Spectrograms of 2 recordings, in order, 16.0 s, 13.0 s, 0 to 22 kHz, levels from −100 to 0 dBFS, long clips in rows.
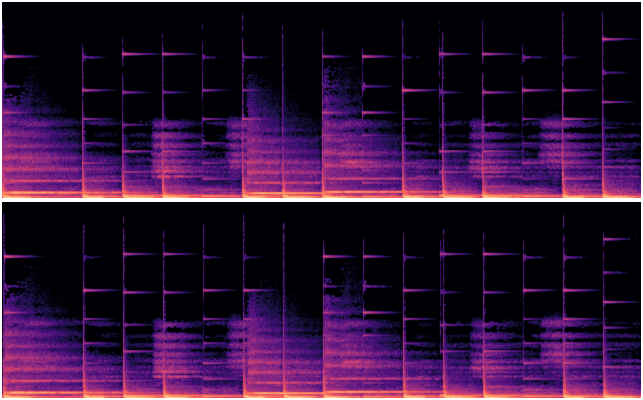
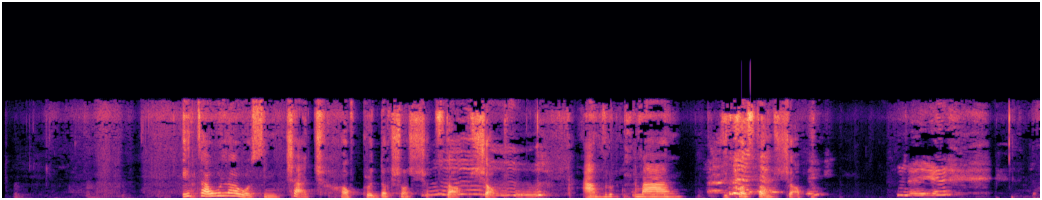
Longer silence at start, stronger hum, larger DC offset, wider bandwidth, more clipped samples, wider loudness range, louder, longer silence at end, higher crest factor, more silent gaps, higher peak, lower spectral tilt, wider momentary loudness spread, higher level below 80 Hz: second, 0 s vs 1.15 s; neither; neither; first, 17 kHz vs 14 kHz; neither; second, 1 LU vs 4 LU; about the same, -19 LUFS vs -19 LUFS; about the same, 0 s vs 0 s; second, 12 dB vs 22 dB; neither; second, -6 dBFS vs 0 dBFS; first, -9 dB/octave vs -1.5 dB/octave; second, 11 LU vs 18 LU; first, -36 dBFS vs -66 dBFS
